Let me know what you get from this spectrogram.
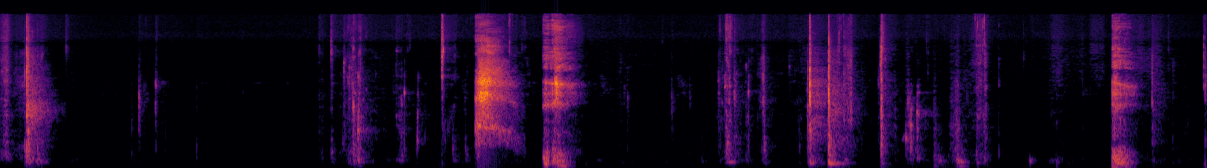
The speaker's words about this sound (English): I'm about to sip my water real quick.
